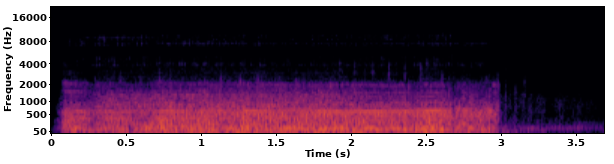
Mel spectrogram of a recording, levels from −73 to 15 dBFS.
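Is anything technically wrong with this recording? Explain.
Yes. From 2.69 s to the end at about 3.69 s, the sound turns rough and watery and loses its top end, now stopping near 8 kHz. This is a call bitrate drop: the encoder was given far fewer bits, consistent with falling from about 64 kbps to 8 kbps, so it coded coarsely and cut the high band.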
